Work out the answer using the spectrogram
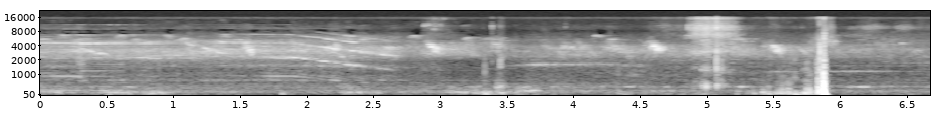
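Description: Small birds chirping and twittering, many short quick notes. A sharp click sounds just before the end, louder than the birdsong.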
